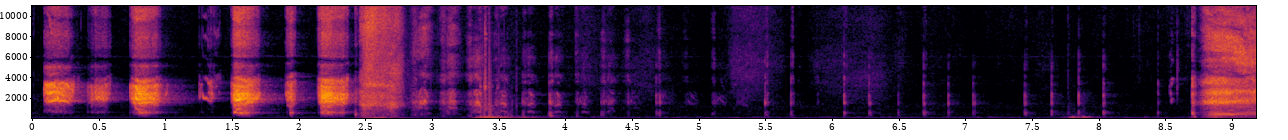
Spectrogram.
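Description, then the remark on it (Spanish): A voice imitates harsh dinosaur cries, several loud squawking calls in quick succession, followed by quieter breathy clicks and a final screech at the end. “Esos son los dinosaurios.”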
